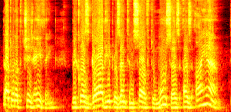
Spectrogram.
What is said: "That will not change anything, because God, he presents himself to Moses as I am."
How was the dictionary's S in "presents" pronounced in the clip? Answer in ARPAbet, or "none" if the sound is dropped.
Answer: none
